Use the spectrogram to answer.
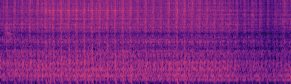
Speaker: You don't want any chatter. When you turn, you listen, and you can hear that little knocking noise right now. That's because I'm turning into an area where there's a shadow or a void where it's not completely round.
